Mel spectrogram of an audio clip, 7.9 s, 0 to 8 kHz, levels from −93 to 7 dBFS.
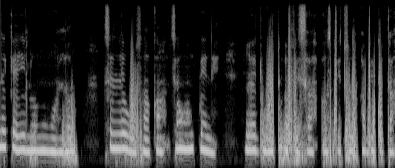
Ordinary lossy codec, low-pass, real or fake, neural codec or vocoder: none; 7.2 kHz; real; none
